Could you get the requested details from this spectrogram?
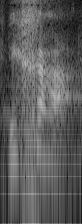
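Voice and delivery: Echad with a phlegmy, scraped CH; throaty CH. Shown as a demonstration. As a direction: clear your throat on the CH of Echad. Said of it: "trying to get that phlegm out of your throat".

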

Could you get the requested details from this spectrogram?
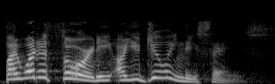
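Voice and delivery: an accusing interrogation, acted out; pouncing challenge. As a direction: challenge them, ready to pounce. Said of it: "they're ready to pounce".

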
